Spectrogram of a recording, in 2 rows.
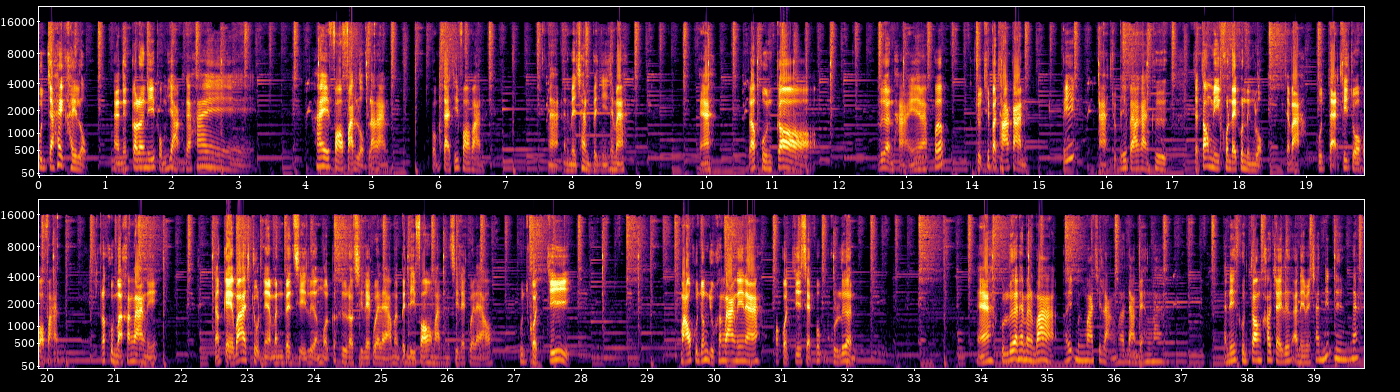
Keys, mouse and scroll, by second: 4.9 click, 9.2-9.8 scroll down 1, 12.2-15.2 drag, 20.0 click, 27.7 g.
